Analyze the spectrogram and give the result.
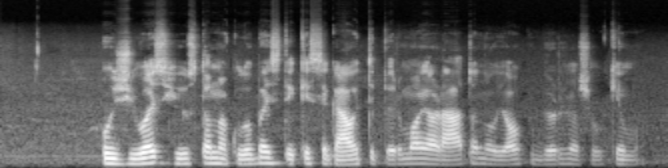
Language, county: Lithuanian, Šiauliai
